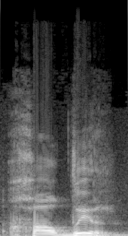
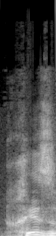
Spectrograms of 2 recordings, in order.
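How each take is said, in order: First: The name has two syllables with a d sound. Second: The name has one syllable with a z sound. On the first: The speaker calls it right. "ये लफ्ज़ है खदिर, ख्वा के ऊपर ज़बर है, दाद के नीचे ज़ेर है" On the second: The speaker calls it wrong. "खिज़्र लफ्ज़ गलत है"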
